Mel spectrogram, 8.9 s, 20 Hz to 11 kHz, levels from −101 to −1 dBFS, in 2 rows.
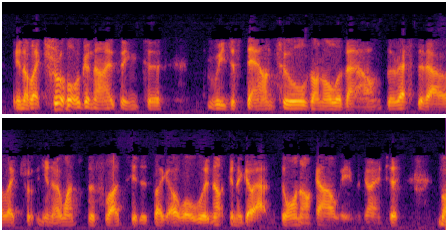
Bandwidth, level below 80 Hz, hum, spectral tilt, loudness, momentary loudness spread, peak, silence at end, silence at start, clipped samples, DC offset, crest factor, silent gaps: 4.9 kHz; -74 dBFS; none; -6.5 dB/octave; -26 LUFS; 9 LU; -8 dBFS; 0 s; 0.1 s; under 0.1%; under 0.1%; 18 dB; none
